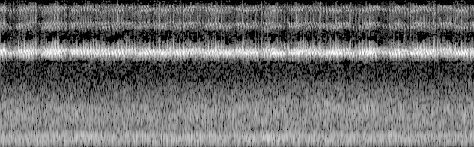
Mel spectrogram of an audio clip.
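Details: On a stormy summer evening, many crickets trill together in an unbroken, shimmering high-pitched chorus, pulses overlapping evenly, with a soft low rumble in the background.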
